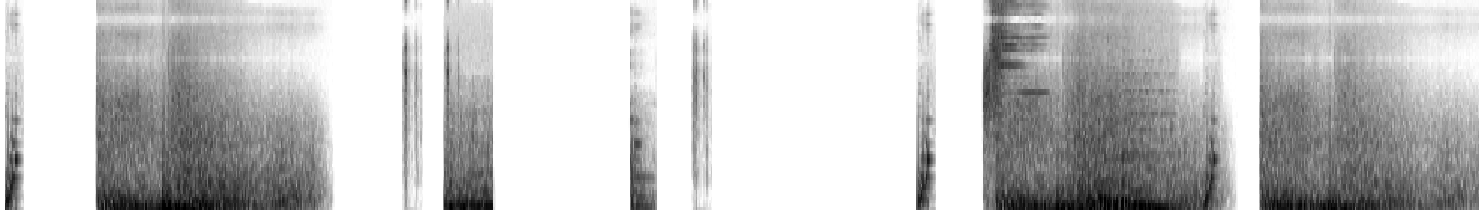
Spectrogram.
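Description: Explosions boom and rumble in bursts.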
